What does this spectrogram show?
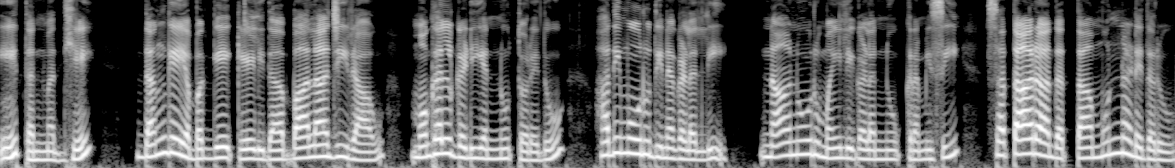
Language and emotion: Kannada, neutral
